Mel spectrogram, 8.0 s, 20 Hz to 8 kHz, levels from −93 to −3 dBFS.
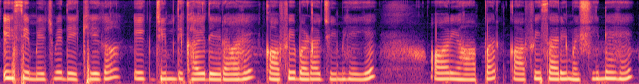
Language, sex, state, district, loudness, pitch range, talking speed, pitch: Hindi, female, Rajasthan, Jaipur, -14 LUFS, 195-220 Hz, 165 wpm, 210 Hz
